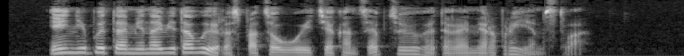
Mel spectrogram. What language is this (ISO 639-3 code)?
bel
